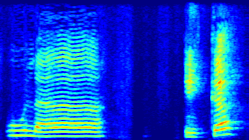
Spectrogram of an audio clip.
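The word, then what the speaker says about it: أولئك: The waw carries nothing on top, so we don't pronounce it. We ignore it. U, U. la, La. ula, Ula. ika, Ika.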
